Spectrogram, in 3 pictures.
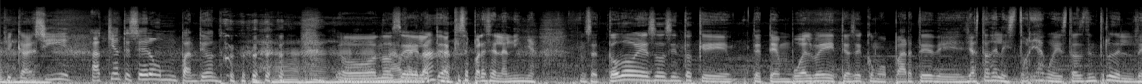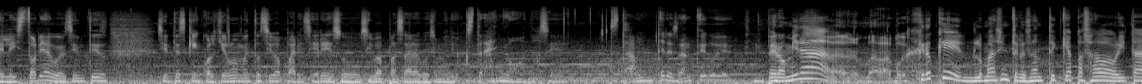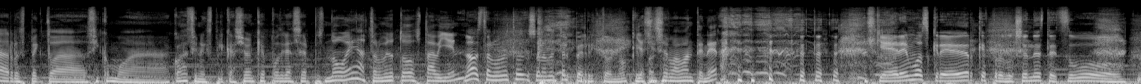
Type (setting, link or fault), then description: setting, outdoors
